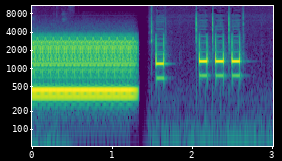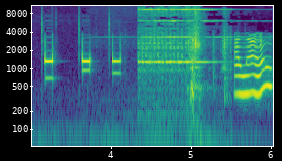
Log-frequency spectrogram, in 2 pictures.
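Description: A steady dial tone gives way to about nine quick touch-tone beeps as a woman's phone number, taken from her email, is dialed, followed by a noisy burst of line tones and a warbling ring, loud.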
